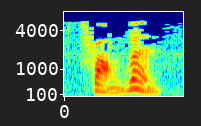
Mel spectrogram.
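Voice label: "访问", Mandarin Chinese; chinese flashcards; hsk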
